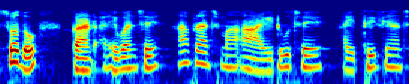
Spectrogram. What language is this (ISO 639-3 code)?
guj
